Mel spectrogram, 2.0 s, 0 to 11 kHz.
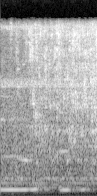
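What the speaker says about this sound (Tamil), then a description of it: "முதல்ல 8 கிளாஸ் தண்ணி ஊற்றிக்கோங்க." Water pours steadily into a cooking pot, about eight glasses measured in for a ragi semiya breakfast, a continuous close splashing rush with a low resonant tone underneath and no talking.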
